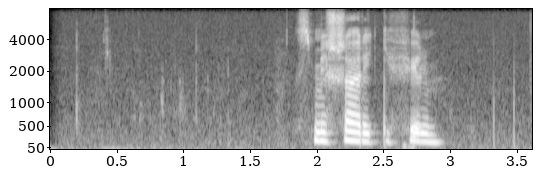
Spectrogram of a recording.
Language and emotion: Russian, neutral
